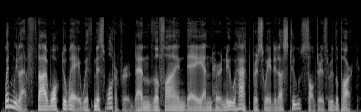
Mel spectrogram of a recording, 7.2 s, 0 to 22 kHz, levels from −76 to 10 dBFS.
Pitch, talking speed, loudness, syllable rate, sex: 100 Hz, 200 wpm, -20 LUFS, 4.5 syllables/s, male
